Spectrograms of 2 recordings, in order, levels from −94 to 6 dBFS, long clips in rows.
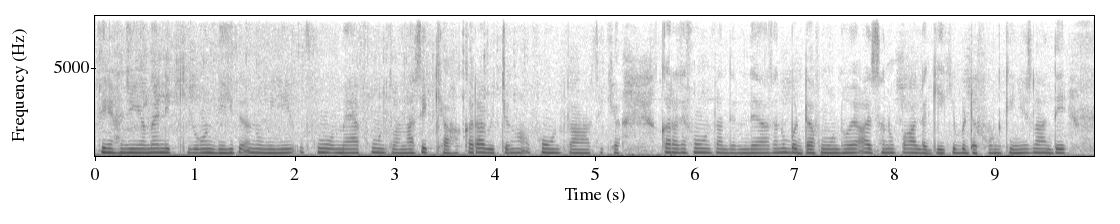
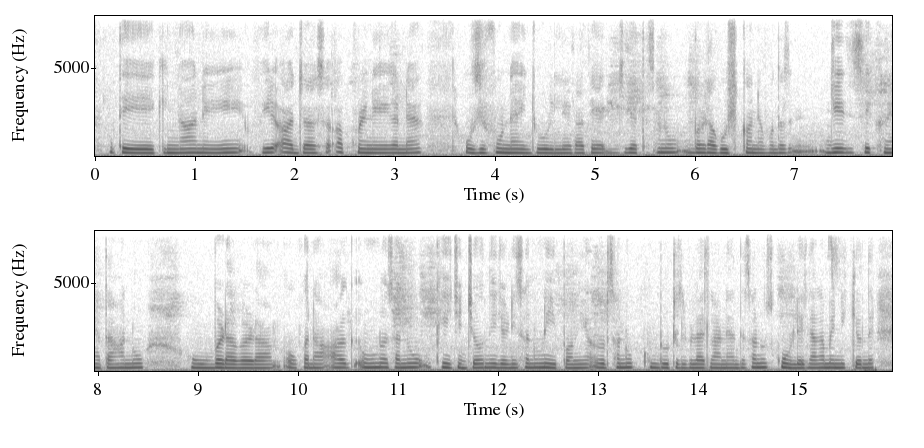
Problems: constant background noise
